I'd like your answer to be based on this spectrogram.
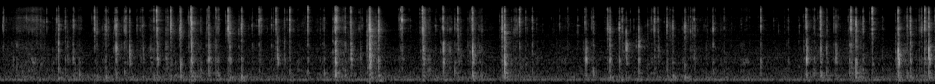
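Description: A slim white wireless keyboard with plastic keys and an aluminum base, resting on a velvet desk, is typed on rapidly with the fingertips of both hands. Quick, bright, clicky key taps run continuously in uneven bursts, each dying away almost at once, over a faint steady low hum.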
